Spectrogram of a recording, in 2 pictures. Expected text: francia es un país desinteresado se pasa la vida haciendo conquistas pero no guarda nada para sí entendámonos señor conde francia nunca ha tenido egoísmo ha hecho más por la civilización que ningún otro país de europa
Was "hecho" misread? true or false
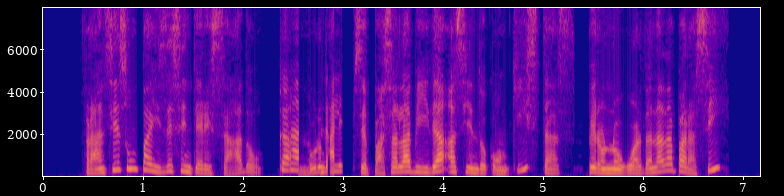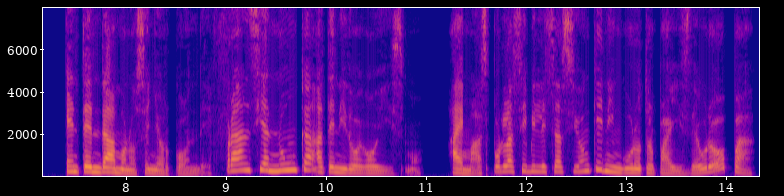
true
